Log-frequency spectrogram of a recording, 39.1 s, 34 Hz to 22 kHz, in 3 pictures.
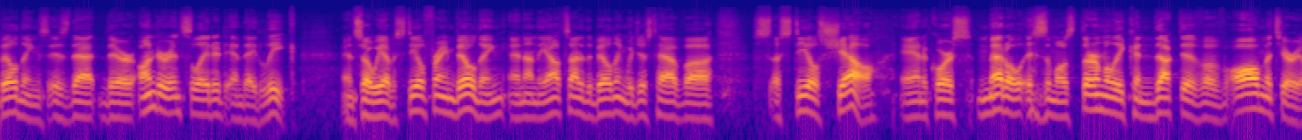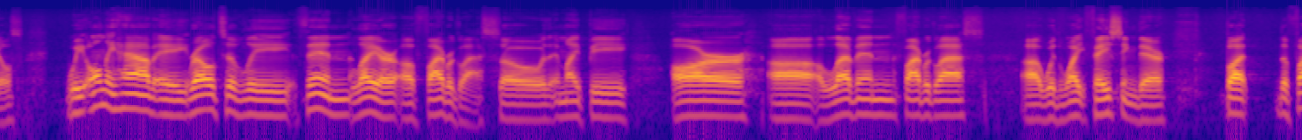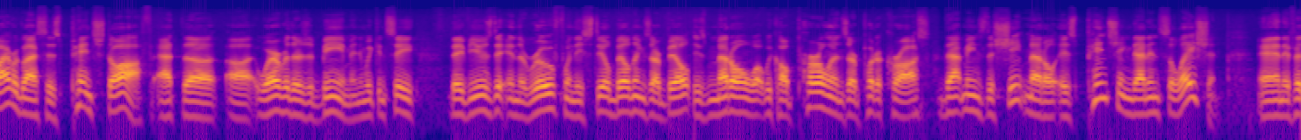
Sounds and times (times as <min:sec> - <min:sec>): Speech: 0:00.0 - 0:24.7, 0:25.3 - 0:39.0.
